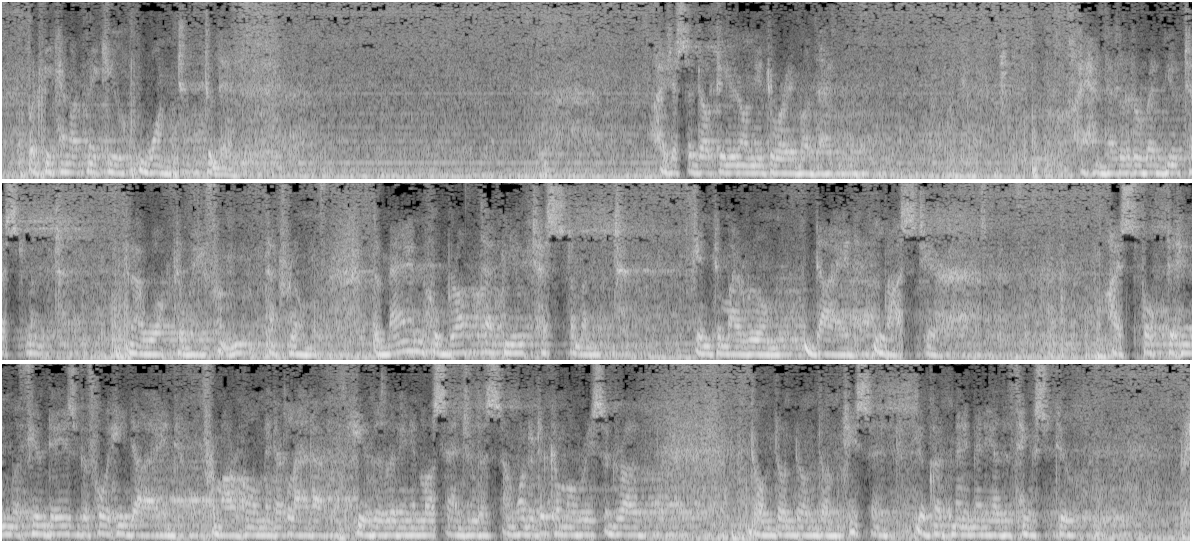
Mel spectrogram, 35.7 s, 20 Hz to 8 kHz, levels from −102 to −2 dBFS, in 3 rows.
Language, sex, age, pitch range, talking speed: English, male, 60-79, 120-140 Hz, 150 wpm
